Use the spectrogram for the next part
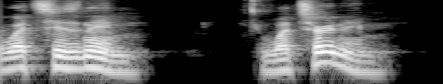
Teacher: we keep the TS and make it we drop the H and we put it all together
